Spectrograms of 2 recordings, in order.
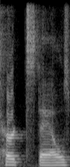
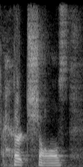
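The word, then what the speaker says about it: Hirtshals: weren't hurt shawls now i i used to call this place hurt snails because i just could not pronounce it but it is hurt so hurt shawls now time to execute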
